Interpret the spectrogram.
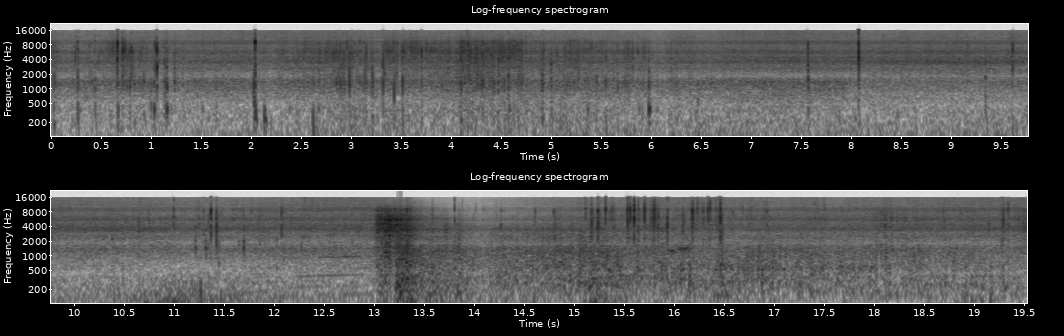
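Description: Torrential downburst rain pouring in strong gusting wind, with scattered sharp ticks of drops hitting close by. A low rumbling swell comes a little past halfway, then a sudden loud burst about two-thirds of the way in.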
